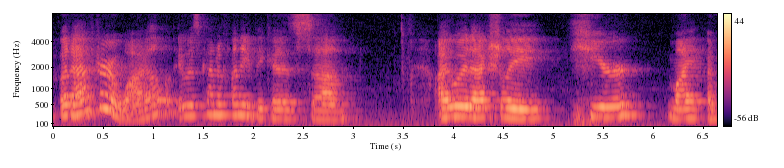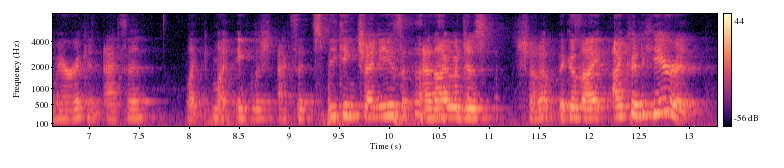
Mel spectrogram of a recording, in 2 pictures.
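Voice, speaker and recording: This is a woman in her forties in an indoor meeting room, giving an expressive reading of her memoir into a headset mic, with snatches of song, before answering audience questions. Her pitch is medium and her speed normal, while the low-quality recording is roomy and distant.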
